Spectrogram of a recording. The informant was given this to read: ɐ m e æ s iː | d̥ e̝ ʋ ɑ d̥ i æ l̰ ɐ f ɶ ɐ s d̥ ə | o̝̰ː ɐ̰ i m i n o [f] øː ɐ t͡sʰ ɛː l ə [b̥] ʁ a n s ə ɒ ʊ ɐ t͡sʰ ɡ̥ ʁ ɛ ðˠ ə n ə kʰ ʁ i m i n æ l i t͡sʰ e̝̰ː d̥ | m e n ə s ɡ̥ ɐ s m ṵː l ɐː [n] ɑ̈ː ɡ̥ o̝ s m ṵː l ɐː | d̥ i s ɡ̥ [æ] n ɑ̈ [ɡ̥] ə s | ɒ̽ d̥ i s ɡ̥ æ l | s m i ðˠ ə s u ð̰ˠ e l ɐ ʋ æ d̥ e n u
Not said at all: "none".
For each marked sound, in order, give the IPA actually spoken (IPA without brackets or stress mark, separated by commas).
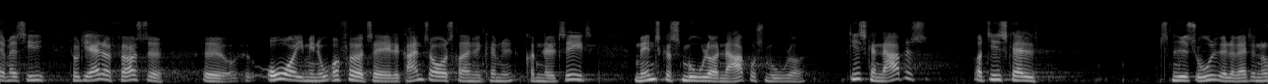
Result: f, ɡ̥, n, æ, b̥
